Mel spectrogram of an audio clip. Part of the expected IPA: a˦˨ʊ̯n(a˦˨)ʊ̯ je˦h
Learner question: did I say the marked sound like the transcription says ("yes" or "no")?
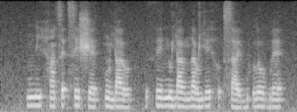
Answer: yes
